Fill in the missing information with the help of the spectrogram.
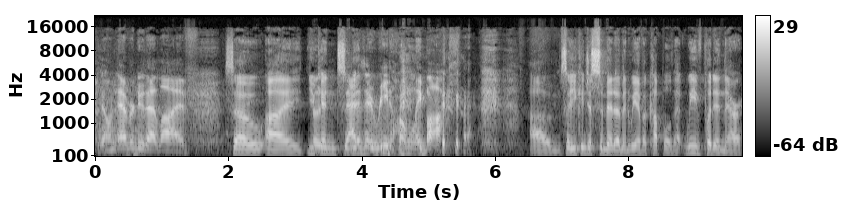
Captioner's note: laughter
